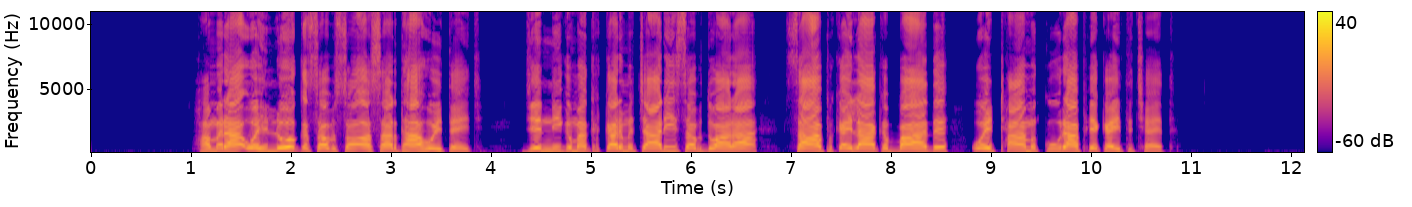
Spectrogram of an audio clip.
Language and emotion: Maithili, disgusted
